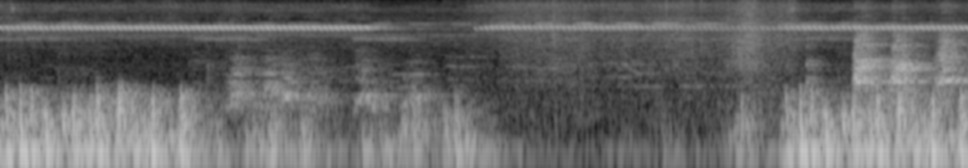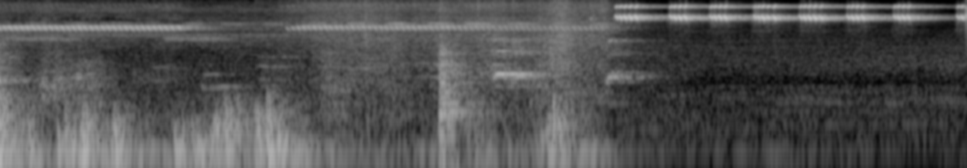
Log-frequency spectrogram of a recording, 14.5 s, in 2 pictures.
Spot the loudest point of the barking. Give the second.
7 s.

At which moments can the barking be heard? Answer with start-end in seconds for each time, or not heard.
1.3-3.2, 6.0-8.1, 10.8-12.0.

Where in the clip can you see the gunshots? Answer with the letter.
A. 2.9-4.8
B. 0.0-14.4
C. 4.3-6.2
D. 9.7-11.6
D.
